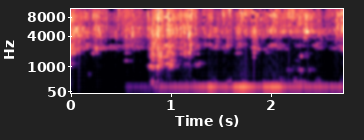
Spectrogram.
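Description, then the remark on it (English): Liquid is poured back and forth between glasses to mix a drink from a main drink glass with orange juice: a steady, continuous splashing stream with a low ringing undertone, a brief clink near the start, and no one talking. “When you're at your tailgate, just pour it back and forth.”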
